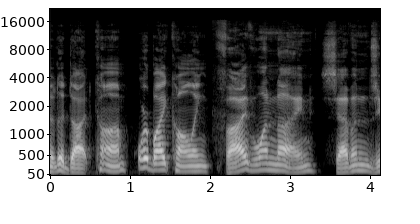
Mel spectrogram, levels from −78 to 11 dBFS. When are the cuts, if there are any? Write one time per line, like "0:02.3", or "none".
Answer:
0:01.0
